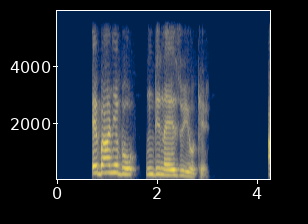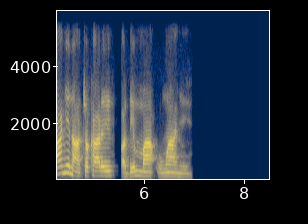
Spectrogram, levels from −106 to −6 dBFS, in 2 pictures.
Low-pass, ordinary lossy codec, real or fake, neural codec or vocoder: 5.4 kHz; none; fake; codec, 24 kHz, 6 kbps, HILCodec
